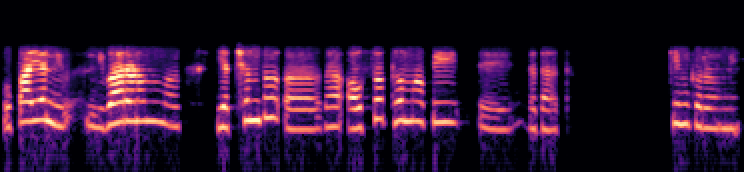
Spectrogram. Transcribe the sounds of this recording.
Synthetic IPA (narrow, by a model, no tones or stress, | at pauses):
upaːjɐniniʋaːɾɐɳɐmjɐtːt͡ʃʰɐnt̪uʔt̪aʔɐwsod̪ʱːɐmɐpi | ɐd̪aːt̪ | kimkɐɾoːmi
